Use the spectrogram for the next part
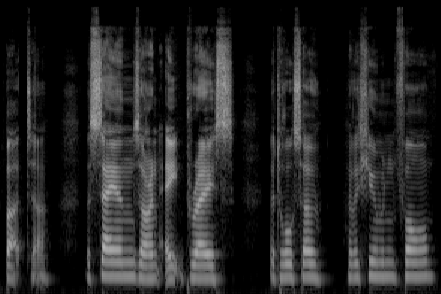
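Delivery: lightly voiced documentary-maker read; a hint of a gentle, curious British presenter; Louis Theroux impression. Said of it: "uh, Louis Theroux".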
